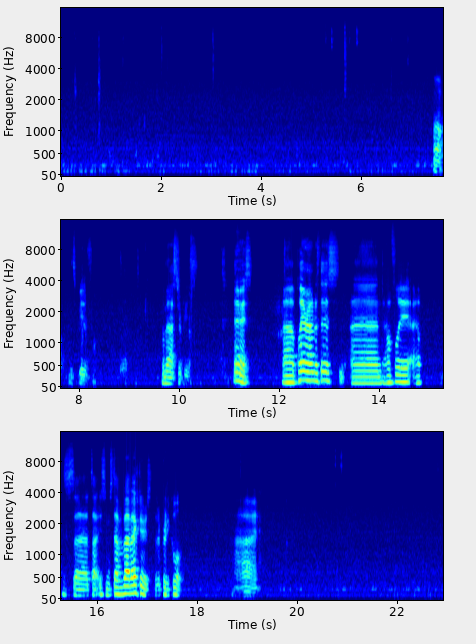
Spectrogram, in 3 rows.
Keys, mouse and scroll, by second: 0.0-1.3 typing, 5.5 click, 6.0 click, 6.7-7.1 ctrl+scroll, 7.1-7.6 scroll down 6, 7.7 scroll up 2, 9.3-10.3 scroll up 6, 10.7 scroll, 10.7 middle click, 17.3 scroll, 18.0 scroll, 19.5 alt+Tab, 19.5-20.4 scroll, 21.0 click, 21.0-22.4 scroll up 3.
